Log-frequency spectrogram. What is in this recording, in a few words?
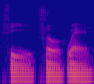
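"thithowe", concatenated syllables; Affixing experiment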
